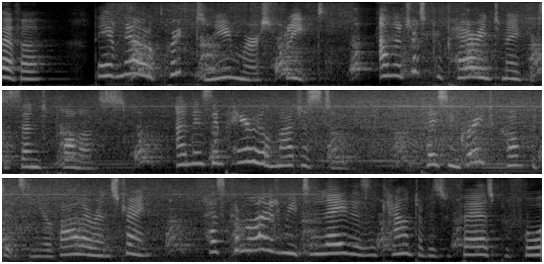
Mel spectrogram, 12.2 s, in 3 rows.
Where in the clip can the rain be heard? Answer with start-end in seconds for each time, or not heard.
not heard.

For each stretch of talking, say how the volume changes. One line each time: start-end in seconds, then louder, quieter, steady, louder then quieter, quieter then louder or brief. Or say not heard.
0.0-12.1 steady.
